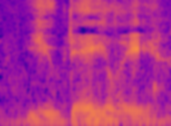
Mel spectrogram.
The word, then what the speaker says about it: Eudaly: These people, that's the third Chloe Eudaly, apparently is how you pronounce her name.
